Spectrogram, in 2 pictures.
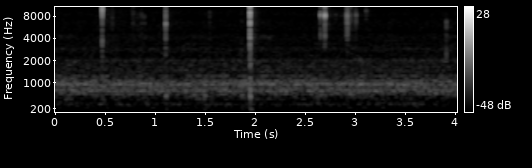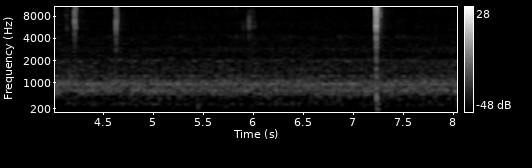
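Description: Small, scattered metallic clicks of a hook pick and tension wrench working the pins of a euro-profile cylinder lock, with one louder click about seven seconds in as a pin sets. A faint steady hum runs underneath.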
